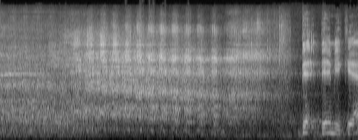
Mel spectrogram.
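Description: A woman laughs shrilly.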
